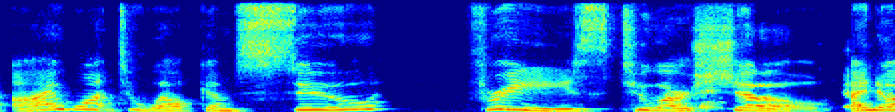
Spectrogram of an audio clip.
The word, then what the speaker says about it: Fries: want to welcome Sue freeze to our show I know I'm really careful with your last name because in my mind before it was fries I'm like I better say it right how are you today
